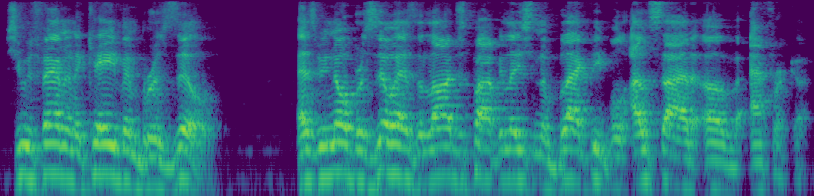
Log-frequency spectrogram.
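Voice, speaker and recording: A man's voice: mid-range voice, moderate pace, a bit bright, roomy sound. A man talking as a professor guest in casual conversation, telling emphatic stories and throwing out rhetorical questions.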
